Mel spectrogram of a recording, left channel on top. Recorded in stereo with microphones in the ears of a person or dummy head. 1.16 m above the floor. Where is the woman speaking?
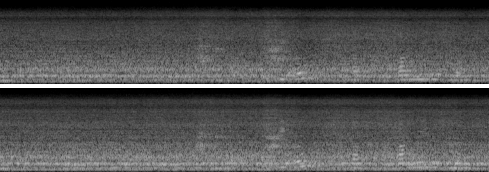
60° right (ahead or behind), 3.5 m.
